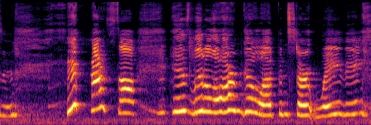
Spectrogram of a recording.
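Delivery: high, loud, breaking with laughter; amused retelling. Retold or imitated. Supervisor describing his worker waving, tickled and laughing.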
